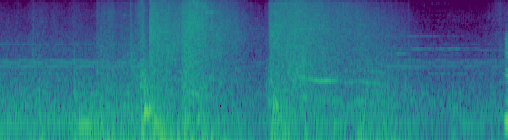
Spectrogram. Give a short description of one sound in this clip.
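A heavy blade swings and slashes through flesh with a whoosh.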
